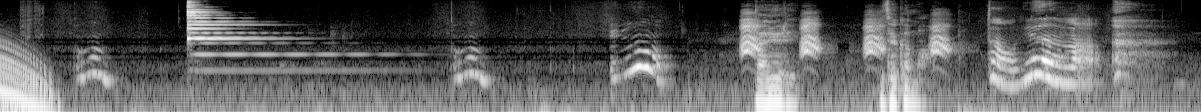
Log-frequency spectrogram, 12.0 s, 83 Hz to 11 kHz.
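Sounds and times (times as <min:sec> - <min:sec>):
crow cawing: 0:07.4 - 0:09.8
man talking: 0:07.5 - 0:08.1.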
